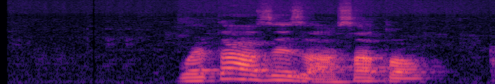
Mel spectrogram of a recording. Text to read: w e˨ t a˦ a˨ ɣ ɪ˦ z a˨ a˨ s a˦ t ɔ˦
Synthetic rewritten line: w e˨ t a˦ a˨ z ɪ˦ z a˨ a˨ s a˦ t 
